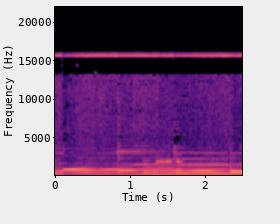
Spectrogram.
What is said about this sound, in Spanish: A la mañana siguiente, más de 10 sapos se juntaron a escuchar su sueño.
